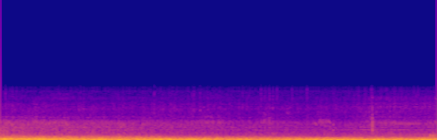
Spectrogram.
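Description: A truck near a refinery and dock slows and turns, its engine a steady low rumble heard from inside the cab, continuous and fairly loud with road noise and no speech.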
